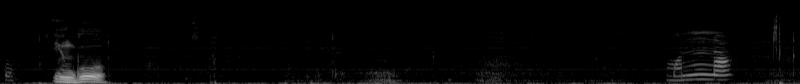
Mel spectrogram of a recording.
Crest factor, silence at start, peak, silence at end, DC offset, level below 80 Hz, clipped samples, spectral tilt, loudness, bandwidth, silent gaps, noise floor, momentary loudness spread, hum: 22 dB; 0.05 s; -16 dBFS; 0.15 s; under 0.1%; -60 dBFS; under 0.1%; -7 dB/octave; -33 LUFS; over 20 kHz; none; -59 dBFS; 28 LU; none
